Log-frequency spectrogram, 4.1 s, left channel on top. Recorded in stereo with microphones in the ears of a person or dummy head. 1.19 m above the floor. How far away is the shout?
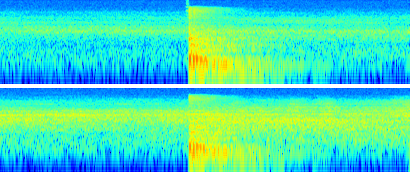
About 1.4 m.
